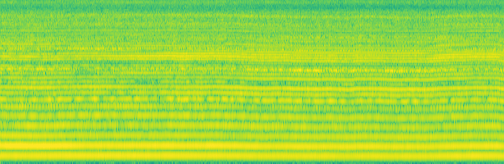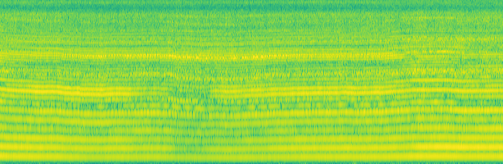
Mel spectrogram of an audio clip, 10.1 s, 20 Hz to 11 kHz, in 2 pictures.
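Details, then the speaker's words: Brat 28 model glow engine, rerun after a too-rich carb was leaned out substantially: a steady high-pitched buzzing whir with a slight pitch dip and an even drone, sounding like internal drag; cause unclear, and the owner suspects the engine rather than the carb. "There I hear a whirring sound like there's drag. I don't know what the hell to say about this engine."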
